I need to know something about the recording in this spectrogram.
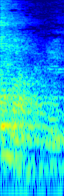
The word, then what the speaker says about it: Umar: And his name is not Omar. It's Umar.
